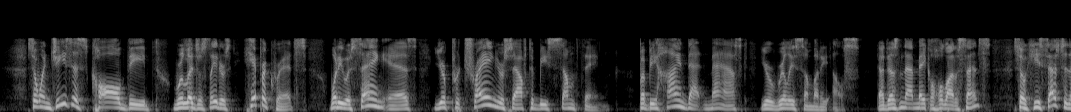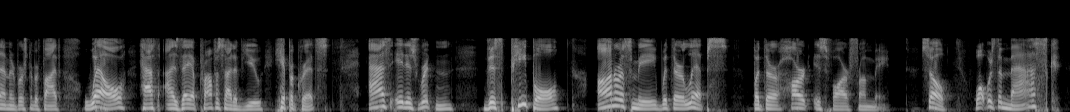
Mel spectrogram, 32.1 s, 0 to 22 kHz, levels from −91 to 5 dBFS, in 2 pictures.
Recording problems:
high frequencies cut off; noticeable; nothing above 5.5 kHz

